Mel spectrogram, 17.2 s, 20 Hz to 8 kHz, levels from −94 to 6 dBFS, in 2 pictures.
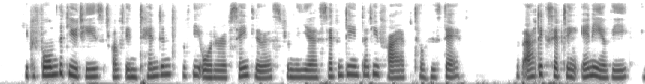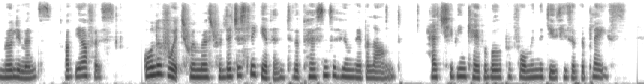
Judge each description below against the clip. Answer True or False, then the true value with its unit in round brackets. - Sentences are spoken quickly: False (180 wpm)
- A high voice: True (205 Hz)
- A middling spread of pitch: True (3.1 semitones)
